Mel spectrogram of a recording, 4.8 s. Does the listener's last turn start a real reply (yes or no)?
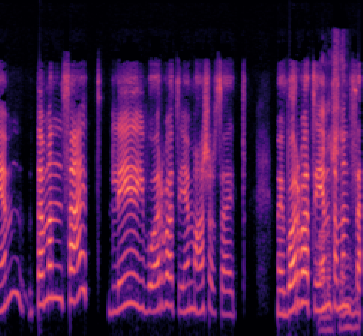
no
